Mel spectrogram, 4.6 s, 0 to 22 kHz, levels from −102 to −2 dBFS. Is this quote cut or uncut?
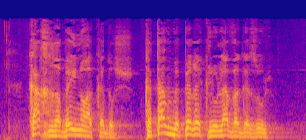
cut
